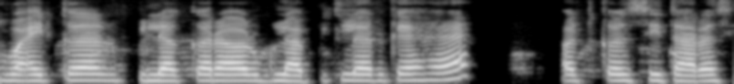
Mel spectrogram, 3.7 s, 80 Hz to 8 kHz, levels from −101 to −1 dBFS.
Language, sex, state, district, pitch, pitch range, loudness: Hindi, female, Chhattisgarh, Rajnandgaon, 210 Hz, 205-220 Hz, -19 LUFS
